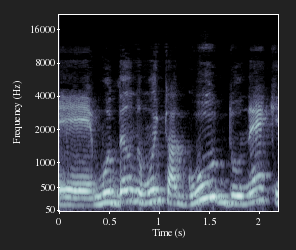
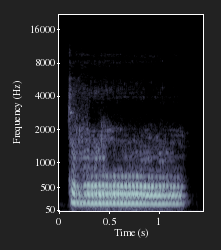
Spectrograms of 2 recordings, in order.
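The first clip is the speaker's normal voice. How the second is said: gentle tongue trill; 2 semitones lower than usual. Shown as a demonstration. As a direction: demonstrate an easy vibrating trill. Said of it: "bem suave".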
